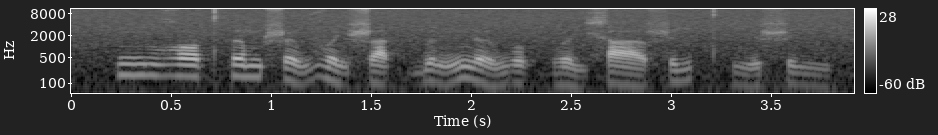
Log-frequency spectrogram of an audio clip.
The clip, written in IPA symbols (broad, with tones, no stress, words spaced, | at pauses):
ɲu˧ɣɔ˧t̪ʰə˧mʂə˨˩˦w və˨˩˨jʂa˨˩t̚ ɓə˨˩˦ŋnəː˨˩˨wo˨˩k̚ və˨˩˨jxaː˨˩ ʂi˧˥t̪ʰi˨˩˦ ʂi˨˩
